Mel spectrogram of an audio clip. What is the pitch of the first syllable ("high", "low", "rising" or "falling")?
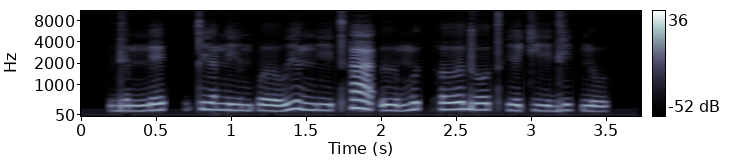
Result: low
